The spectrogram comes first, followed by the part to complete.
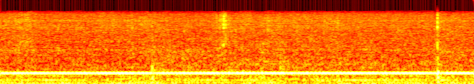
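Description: A steady, even whine, a single held tone with a fainter lower hum beneath it, and a couple of faint ticks about a second in.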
